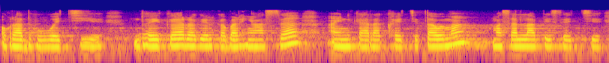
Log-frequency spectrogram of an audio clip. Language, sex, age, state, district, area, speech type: Maithili, female, 45-60, Bihar, Supaul, rural, spontaneous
